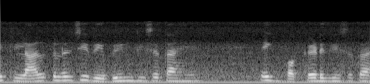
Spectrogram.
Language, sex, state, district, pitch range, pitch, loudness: Marathi, male, Maharashtra, Washim, 135-160 Hz, 150 Hz, -16 LUFS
